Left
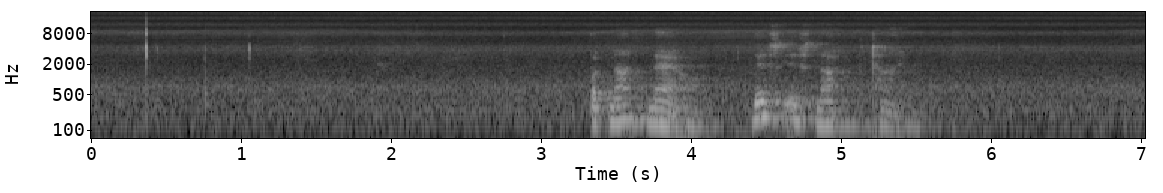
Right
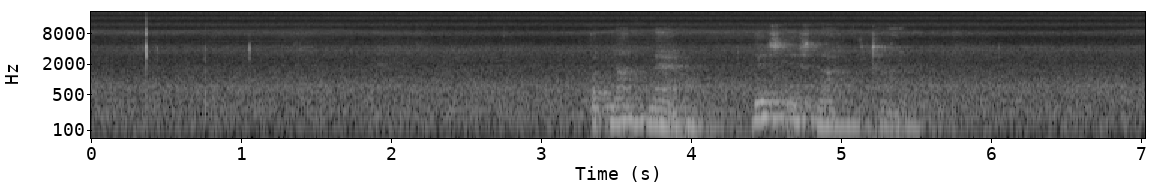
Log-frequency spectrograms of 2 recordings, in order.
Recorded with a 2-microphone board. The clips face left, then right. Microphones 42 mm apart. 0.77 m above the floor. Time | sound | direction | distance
3.3 | a man speaking | 35° left (ahead or behind) | 1.2 m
